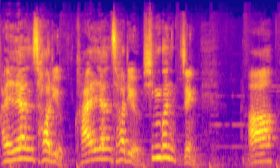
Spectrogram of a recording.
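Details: Echolalia in an acted Korean scenario: a customer with autism at a community service centre repeats the clerk's words.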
